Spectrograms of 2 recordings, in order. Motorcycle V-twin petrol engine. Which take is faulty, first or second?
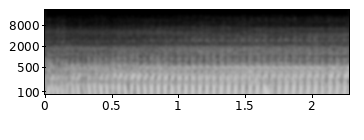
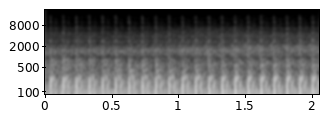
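second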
